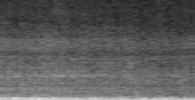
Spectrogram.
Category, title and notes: Sound effects > Vehicles
MAN/Solaris bus' automatic transmission shifting gears.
